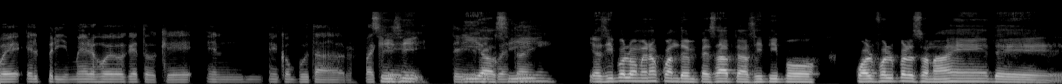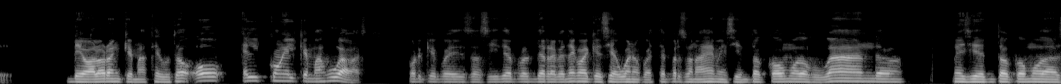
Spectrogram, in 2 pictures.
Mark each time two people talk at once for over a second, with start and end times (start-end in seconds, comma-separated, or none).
3.7-5.4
